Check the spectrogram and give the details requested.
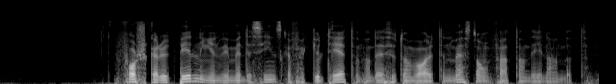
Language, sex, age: Swedish, male, 36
